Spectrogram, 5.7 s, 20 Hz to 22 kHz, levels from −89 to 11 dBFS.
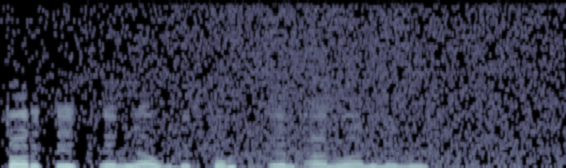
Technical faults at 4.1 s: overdone noise removal

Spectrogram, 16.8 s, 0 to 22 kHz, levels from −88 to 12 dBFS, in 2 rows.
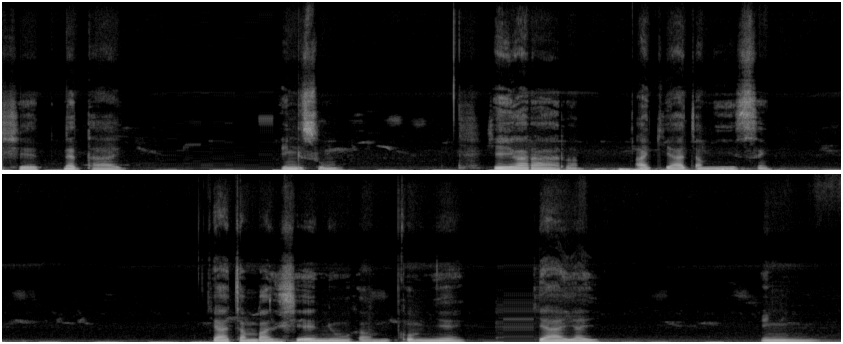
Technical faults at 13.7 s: robotic sound from repeated short buffers

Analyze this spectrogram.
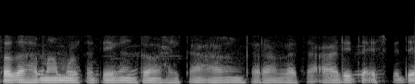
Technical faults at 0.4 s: packet loss with last packet repeated

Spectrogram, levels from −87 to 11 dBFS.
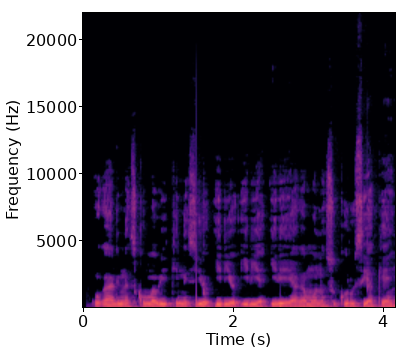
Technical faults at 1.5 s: loud pop

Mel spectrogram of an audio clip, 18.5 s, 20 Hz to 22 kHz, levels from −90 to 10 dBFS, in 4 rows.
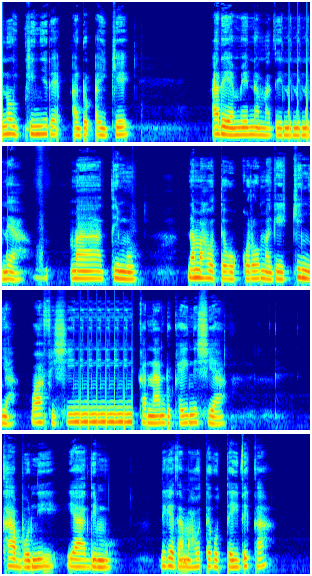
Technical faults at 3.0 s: none

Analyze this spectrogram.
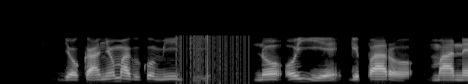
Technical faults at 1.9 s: bit errors on a digital phone line

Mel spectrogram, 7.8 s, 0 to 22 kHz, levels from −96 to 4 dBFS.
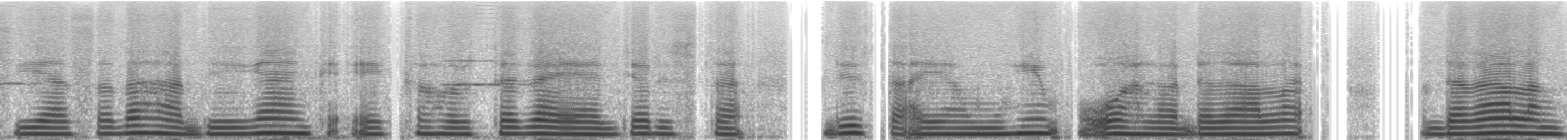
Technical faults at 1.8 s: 1-bit DFPWM compression

